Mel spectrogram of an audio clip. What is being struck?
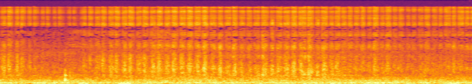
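Paper sketchbook page with wooden coloured pencil.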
